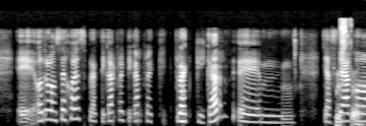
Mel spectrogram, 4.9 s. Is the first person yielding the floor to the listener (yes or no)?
no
